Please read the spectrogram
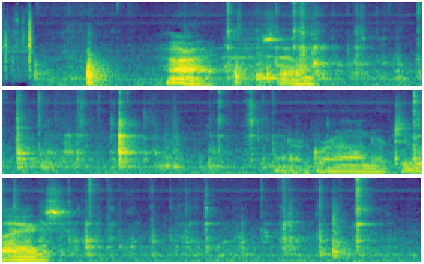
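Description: Scattered small metal clicks and clinks as wires with crimped ring terminals are handled and fitted into a steel electrical box. A man's low voice mumbles twice without clear words.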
